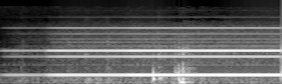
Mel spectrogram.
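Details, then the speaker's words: Harlem Globetrotters pinball sound board after the sustain adjustment is turned up: a clean electronic tone rings on at constant strength with no decay. Sustain is set too long. "Let's see what happens when I hit this now. Very sustainy."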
